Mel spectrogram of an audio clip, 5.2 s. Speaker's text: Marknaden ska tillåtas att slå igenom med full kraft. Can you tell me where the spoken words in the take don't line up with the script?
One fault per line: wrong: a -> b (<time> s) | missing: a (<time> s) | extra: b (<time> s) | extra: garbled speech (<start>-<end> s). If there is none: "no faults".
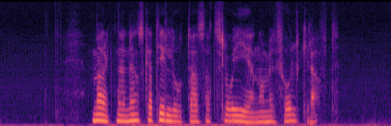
no faults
